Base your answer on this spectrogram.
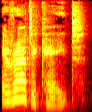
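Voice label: "eradicate", British English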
